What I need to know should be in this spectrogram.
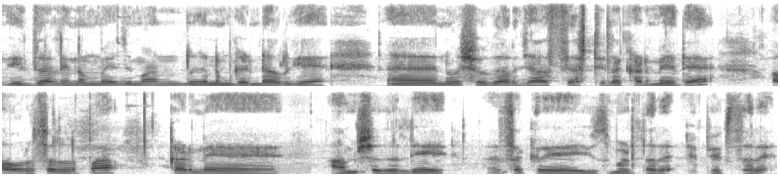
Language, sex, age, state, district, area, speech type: Kannada, female, 60+, Karnataka, Bangalore Urban, rural, spontaneous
